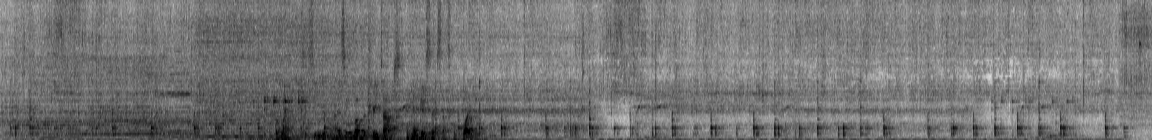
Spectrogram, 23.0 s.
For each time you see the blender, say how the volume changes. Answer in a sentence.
You can hear the blender from 0.0 to 23.0 s, getting quieter.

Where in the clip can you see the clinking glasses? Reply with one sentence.
The clinking glasses can be heard from 4.8 to 6.2 s and from 19.5 to 21.6 s.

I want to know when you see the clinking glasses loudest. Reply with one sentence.
The loudest moment of the clinking glasses is at 6 seconds.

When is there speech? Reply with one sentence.
The speech can be heard from 5.3 to 9.8 s.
